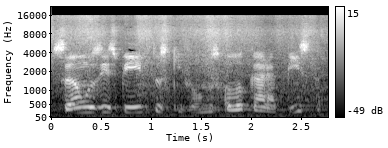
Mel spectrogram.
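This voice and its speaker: A man's voice: high-pitched, lively intonation, fairly quick, noisy background. A man with a Brazilian accent reading a formal, didactic text aloud as scripted narration.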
